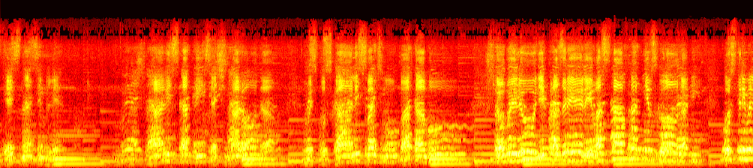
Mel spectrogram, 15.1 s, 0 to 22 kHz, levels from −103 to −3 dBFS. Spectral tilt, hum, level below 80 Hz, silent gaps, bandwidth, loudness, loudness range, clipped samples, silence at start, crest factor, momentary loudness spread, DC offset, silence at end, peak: -3.5 dB/octave; none; -62 dBFS; none; 14 kHz; -19 LUFS; 6 LU; under 0.1%; 0 s; 18 dB; 15 LU; under 0.1%; 0 s; -2 dBFS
